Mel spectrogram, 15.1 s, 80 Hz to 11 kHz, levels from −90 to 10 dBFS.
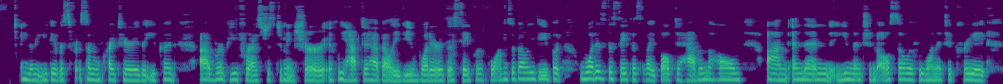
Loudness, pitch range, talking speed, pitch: -22 LUFS, 180-205 Hz, 215 wpm, 195 Hz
